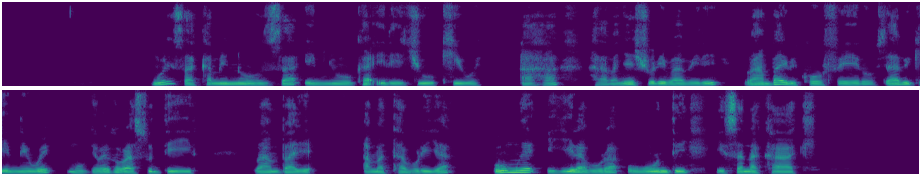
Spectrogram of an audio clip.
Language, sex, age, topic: Rundi, male, 36-49, education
